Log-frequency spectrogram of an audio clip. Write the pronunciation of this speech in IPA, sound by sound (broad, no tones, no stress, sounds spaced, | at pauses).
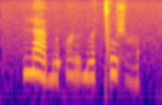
n a b u ʔ ɔ̤ r b u ə̯ ǀ u ʃ ɔ̤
